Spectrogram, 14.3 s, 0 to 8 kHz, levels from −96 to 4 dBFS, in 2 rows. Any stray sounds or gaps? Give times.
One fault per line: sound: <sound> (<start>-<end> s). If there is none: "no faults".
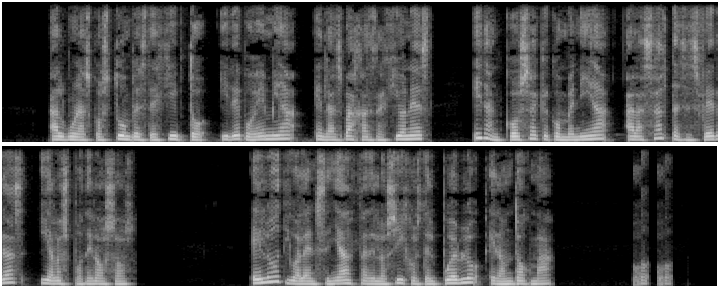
sound: laugh (13.5-13.9 s)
